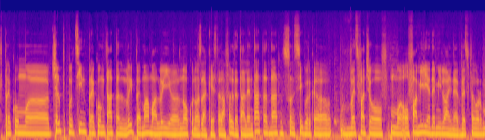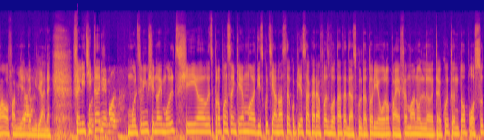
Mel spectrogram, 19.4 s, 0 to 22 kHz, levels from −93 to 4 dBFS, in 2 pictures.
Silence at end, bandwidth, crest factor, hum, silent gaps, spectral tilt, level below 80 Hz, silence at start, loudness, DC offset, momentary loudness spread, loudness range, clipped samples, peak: 0 s; 12 kHz; 14 dB; none; none; -5.5 dB/octave; -30 dBFS; 0 s; -15 LUFS; under 0.1%; 3 LU; 1 LU; under 0.1%; 0 dBFS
